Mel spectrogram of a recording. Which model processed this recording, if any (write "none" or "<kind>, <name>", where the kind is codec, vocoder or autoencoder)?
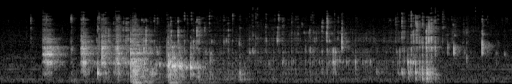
none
